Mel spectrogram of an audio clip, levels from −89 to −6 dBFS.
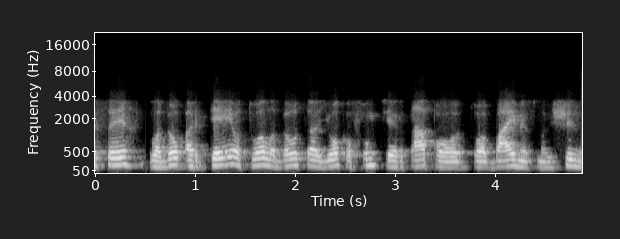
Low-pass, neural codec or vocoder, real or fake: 7.2 kHz; none; real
